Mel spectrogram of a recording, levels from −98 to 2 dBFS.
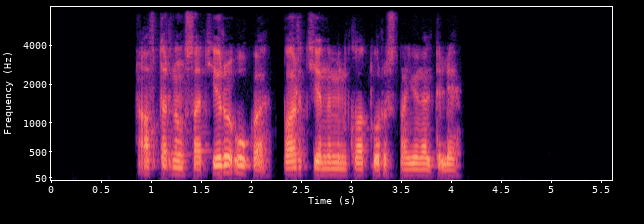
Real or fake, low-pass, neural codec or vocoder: real; 7.2 kHz; none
